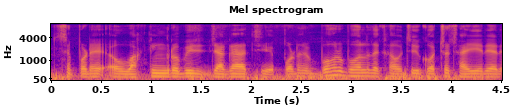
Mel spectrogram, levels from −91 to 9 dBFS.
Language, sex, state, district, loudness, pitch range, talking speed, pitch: Odia, male, Odisha, Sambalpur, -16 LUFS, 115-125 Hz, 210 wpm, 120 Hz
